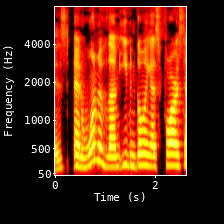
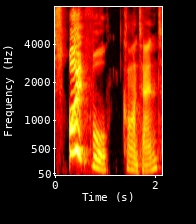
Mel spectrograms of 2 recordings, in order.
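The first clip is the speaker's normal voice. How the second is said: clumsy, swooping, sing-song put-on voice; 6 semitones lower than usual. Quoting how Sean would say a word, Sean impression. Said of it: "as Sean would say, ... I still can't do the voice".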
